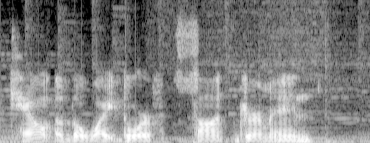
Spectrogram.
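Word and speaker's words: Saint-Germain: However, the card is pronounced is pronounced with his French pronunciation. So, it technically is Count of the White Dwarf Sant Germaine.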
